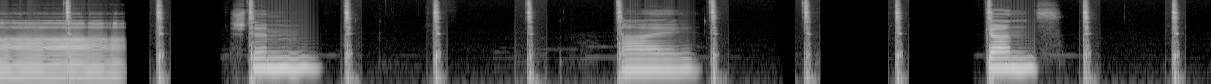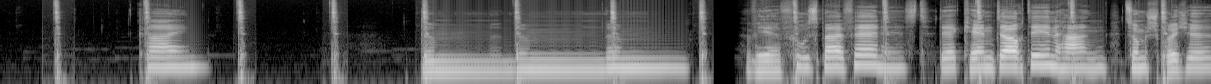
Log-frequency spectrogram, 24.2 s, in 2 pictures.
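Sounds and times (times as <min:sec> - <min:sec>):
solo bass voice singing: 0:00.0 - 0:01.3, 0:02.4 - 0:03.6, 0:06.2 - 0:07.3, 0:09.9 - 0:11.0, 0:13.5 - 0:14.2, 0:16.3 - 0:24.2.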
